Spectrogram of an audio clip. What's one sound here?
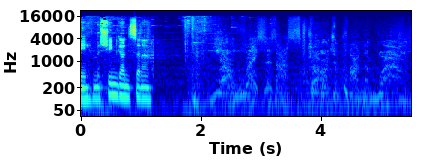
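A man talks with animation through a close microphone.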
